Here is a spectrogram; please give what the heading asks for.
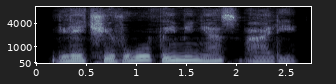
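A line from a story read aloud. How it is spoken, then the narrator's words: Whisper. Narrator (Russian): Сильви прошептала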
